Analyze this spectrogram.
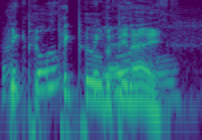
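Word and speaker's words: Picpoul de Pinet: The Picapool, okay, how do I pronounce that? – Well, you're nearly there. – Picpoul de Pinay.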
